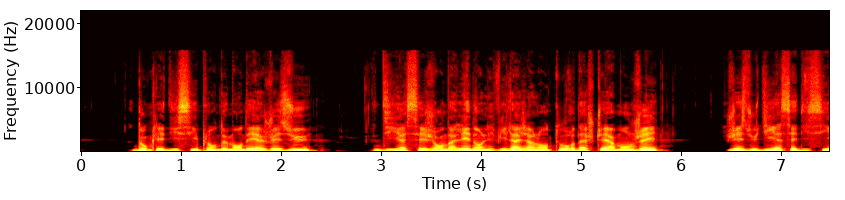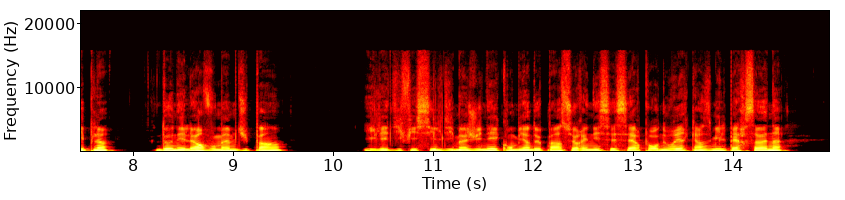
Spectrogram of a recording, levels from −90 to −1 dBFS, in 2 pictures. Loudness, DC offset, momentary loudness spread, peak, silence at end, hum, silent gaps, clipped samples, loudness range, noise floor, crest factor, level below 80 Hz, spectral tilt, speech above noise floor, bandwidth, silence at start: -18 LUFS; under 0.1%; 8 LU; -4 dBFS; 0.4 s; none; 6.23-6.28 s, 7.99-8.03 s, 9.68-9.74 s, 9.97-10.03 s; under 0.1%; 2 LU; -64 dBFS; 14 dB; -42 dBFS; -7.5 dB/octave; 48 dB; 14 kHz; 0.5 s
